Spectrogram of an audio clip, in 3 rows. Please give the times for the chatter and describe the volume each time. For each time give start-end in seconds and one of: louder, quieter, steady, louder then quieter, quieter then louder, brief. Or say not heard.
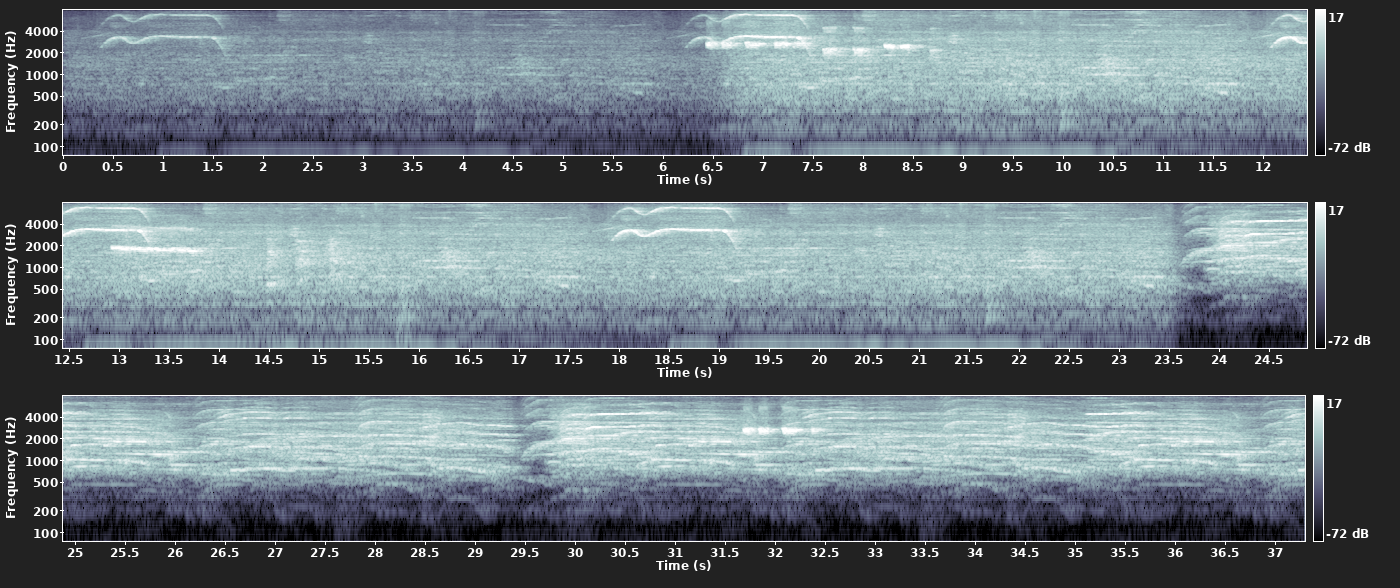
0.0-37.2 louder.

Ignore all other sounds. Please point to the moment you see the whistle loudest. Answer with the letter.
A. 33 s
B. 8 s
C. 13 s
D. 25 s
C.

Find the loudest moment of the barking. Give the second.
15 s.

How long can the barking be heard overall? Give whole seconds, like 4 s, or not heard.
2 s.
